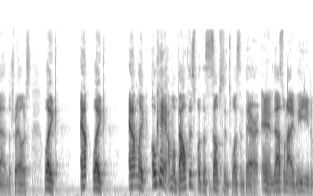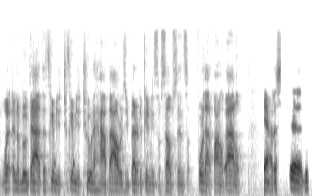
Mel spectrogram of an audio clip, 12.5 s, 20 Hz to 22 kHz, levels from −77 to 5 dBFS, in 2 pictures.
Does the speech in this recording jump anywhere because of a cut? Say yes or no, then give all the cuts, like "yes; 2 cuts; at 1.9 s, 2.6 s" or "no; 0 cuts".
yes; 3 cuts; at 1.7 s, 6.8 s, 7.6 s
